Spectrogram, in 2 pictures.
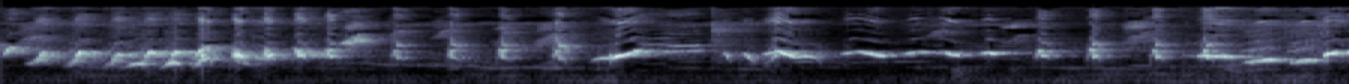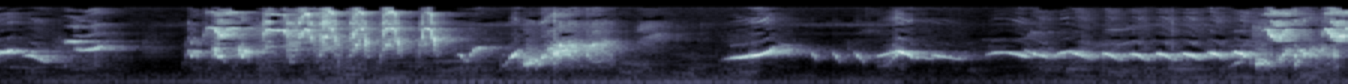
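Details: Agitated white-rumped shama song played to provoke other shamas: stuttering repeated notes and short whistles, broken by loud harsh high-pitched bursts, then a trilled rattling phrase.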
